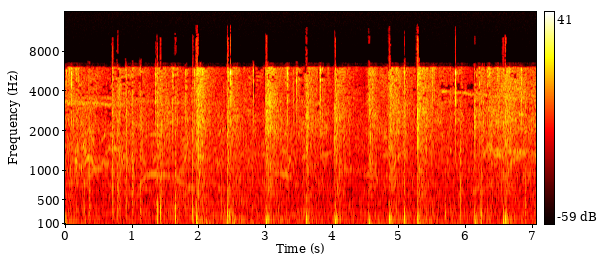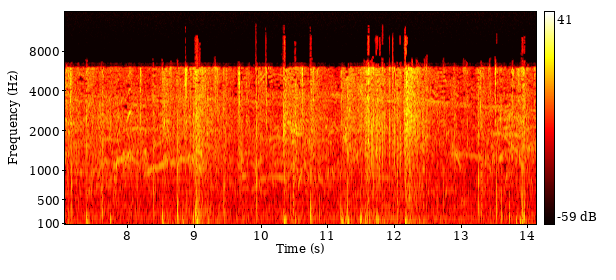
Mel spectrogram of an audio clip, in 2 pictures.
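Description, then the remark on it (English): Rapid, irregular popping bursts crackle continuously like a string of small fireworks, sharp, with a busy background murmur underneath: popcorn popping used as a sound effect standing in for Fourth of July fireworks. “This crowd is watching fireworks, right? Take away the real effect, and they end up watching popcorn.”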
